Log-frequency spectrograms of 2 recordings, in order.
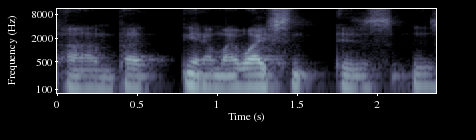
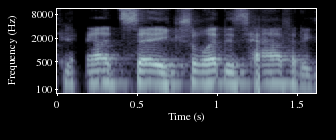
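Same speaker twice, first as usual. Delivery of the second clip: higher, louder bewildered outcry; retold exasperation; 4 semitones higher, 7 dB louder than usual. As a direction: exclaim in mock desperation, voice raised. Retold panic over motionless dog.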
